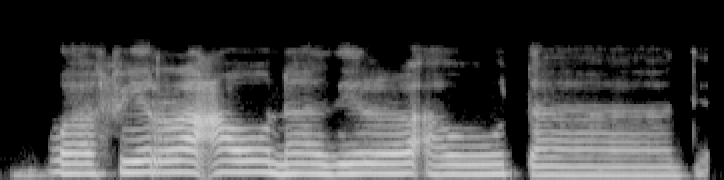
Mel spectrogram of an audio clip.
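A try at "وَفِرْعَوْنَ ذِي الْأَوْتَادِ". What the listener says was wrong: Sempurnakan wa. Wa sempurnakan itu kalau mahras huruf wa kayak gimana untuk penyebutan pelafalan huruf wa? Iya, disempurnakan, diminyankan dulu baru wa.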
